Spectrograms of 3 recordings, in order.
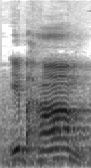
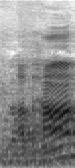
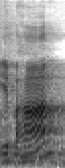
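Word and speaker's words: ابہام: इबहाम। अबहाम गलत है। अलफ की ज़बर के साथ अबहाम गलत, अलफ की ज़ेर के साथ इबहाम दुरुस्त है।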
